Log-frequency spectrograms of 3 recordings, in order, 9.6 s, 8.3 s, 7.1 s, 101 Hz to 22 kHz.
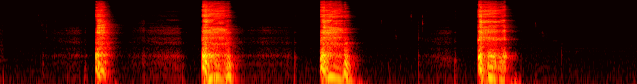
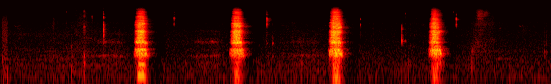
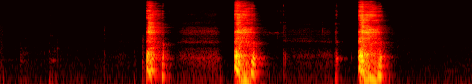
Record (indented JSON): {
  "cough_length": "9.6 s",
  "cough_amplitude": 10058,
  "cough_signal_mean_std_ratio": 0.3,
  "exhalation_length": "8.3 s",
  "exhalation_amplitude": 7631,
  "exhalation_signal_mean_std_ratio": 0.23,
  "three_cough_length": "7.1 s",
  "three_cough_amplitude": 8664,
  "three_cough_signal_mean_std_ratio": 0.25,
  "survey_phase": "alpha (2021-03-01 to 2021-08-12)",
  "age": "65+",
  "gender": "Female",
  "wearing_mask": "No",
  "symptom_cough_any": true,
  "smoker_status": "Never smoked",
  "respiratory_condition_asthma": false,
  "respiratory_condition_other": false,
  "recruitment_source": "REACT",
  "submission_delay": "1 day",
  "covid_test_result": "Negative",
  "covid_test_method": "RT-qPCR"
}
